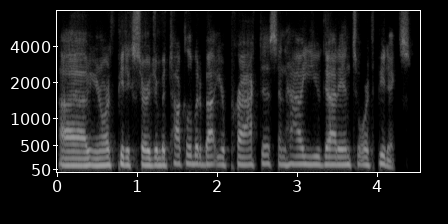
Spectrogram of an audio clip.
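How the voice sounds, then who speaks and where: A man's voice: on the high side, little pitch movement, fast, dark tone, dry recording. A man hosting a podcast, chatting casually as he introduces and interviews his guest. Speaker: podcast host.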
